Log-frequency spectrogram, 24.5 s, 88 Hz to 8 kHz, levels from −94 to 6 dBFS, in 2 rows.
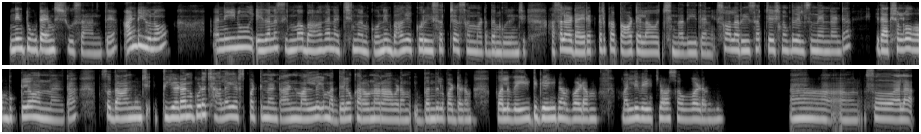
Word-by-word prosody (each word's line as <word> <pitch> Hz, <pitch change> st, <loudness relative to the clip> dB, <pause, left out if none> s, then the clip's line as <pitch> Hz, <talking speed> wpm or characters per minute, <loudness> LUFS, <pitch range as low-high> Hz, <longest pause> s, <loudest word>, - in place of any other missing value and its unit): నేను 285 Hz, +1 st, +6 dB
2 285 Hz, -, +3 dB
టైమ్స్ 260 Hz, 0 st, +4 dB
చూసా 235 Hz, -2 st, -5 dB
అంతే. 210 Hz, +2 st, -9 dB, 0.2 s
And 340 Hz, +5 st, +7 dB
you 305 Hz, -, +6 dB
know! 295 Hz, -, 0 dB, 0.8 s
నేను 305 Hz, +2 st, +4 dB, 0.2 s
ఏదైనా 275 Hz, +3 st, +2 dB
సినిమా 270 Hz, +2 st, +1 dB
బాగా 260 Hz, +3 st, 0 dB
నచ్చిందనుకో, 250 Hz, -2 st, -3 dB
నేను 265 Hz, -2 st, +2 dB
బాగా 250 Hz, +3 st, +1 dB
ఎక్కువ 265 Hz, +1 st, 0 dB
రీసెర్చ్ 260 Hz, +1 st, -3 dB
చేస్తా 260 Hz, -1 st, -2 dB
అనమాట 235 Hz, -1 st, -4 dB
దాని 225 Hz, -1 st, -2 dB
గురించి. 220 Hz, +2 st, -5 dB, 0.4 s
అసలు 275 Hz, +4 st, +3 dB
ఆ -, -, +5 dB
డైరెక్టర్‌కీ 240 Hz, +4 st, -1 dB
ఆ -, -, -13 dB
థాట్ 230 Hz, +1 st, -1 dB
ఎలా 220 Hz, 0 st, -2 dB
ఒచ్చింది 220 Hz, -1 st, -6 dB
అది 215 Hz, +1 st, -6 dB
ఇది 215 Hz, -, -8 dB
అని. 205 Hz, -, -13 dB
సో, -, -, -9 dB
అలా 265 Hz, -1 st, +2 dB
రీసెర్చ్ 275 Hz, +3 st, -3 dB
చేసినప్పుడు 260 Hz, -1 st, -1 dB
తెలిసిందెంటంటే, 240 Hz, +2 st, -3 dB, 0.4 s
ఇది 260 Hz, -, +4 dB
యాక్చువల్‌గా 275 Hz, +3 st, +2 dB
ఒక 260 Hz, -, +1 dB
బుక్‌లో 260 Hz, +3 st, +2 dB
ఉందంట. 220 Hz, -2 st, -4 dB, 0.5 s
సో, -, -, 0 dB
దాన్నుంచి 245 Hz, +2 st, +2 dB, 0.2 s
తీయడానికి 260 Hz, +2 st, +5 dB
కూడా 305 Hz, +2 st, +6 dB
చాలా 240 Hz, +1 st, -2 dB
ఇయర్స్ 260 Hz, -2 st, -1 dB
పట్టిందంట. 245 Hz, -2 st, -1 dB
అండ్ 235 Hz, +1 st, +1 dB
మళ్ళీ 235 Hz, +3 st, +2 dB, 0.2 s
మధ్యలో 230 Hz, +2 st, -2 dB
కరోనా 230 Hz, 0 st, +1 dB
రావడం, 220 Hz, 0 st, -3 dB
ఇబ్బందులు 230 Hz, +2 st, -1 dB
పడ్డడం, 225 Hz, 0 st, -3 dB, 0.4 s
వాళ్ళు 225 Hz, 0 st, +3 dB
వెయిట్ 235 Hz, +3 st, +1 dB
గెయిన్ 245 Hz, +1 st, +5 dB
అవ్వడం, 230 Hz, 0 st, 0 dB, 0.4 s
మళ్ళీ 235 Hz, +3 st, +2 dB
వెయిట్ 230 Hz, +2 st, -1 dB
లాస్ 235 Hz, 0 st, -2 dB
అవ్వడం. 220 Hz, -1 st, -3 dB, 1.1 s
ఆ! -, -, 0 dB, 0.6 s
అవును. 215 Hz, 0 st, -9 dB, 0.2 s
సో, 245 Hz, -, -3 dB, 0.3 s
అలా 220 Hz, 0 st, -1 dB
240 Hz, 165 wpm, -28 LUFS, 225-260 Hz, 1.1 s, అండ్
